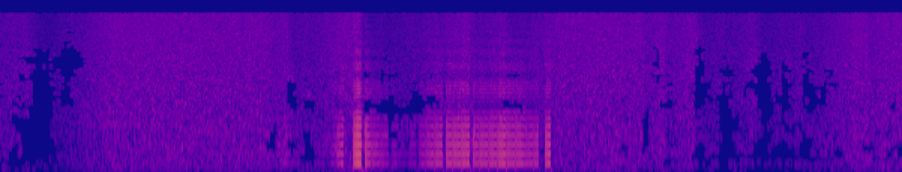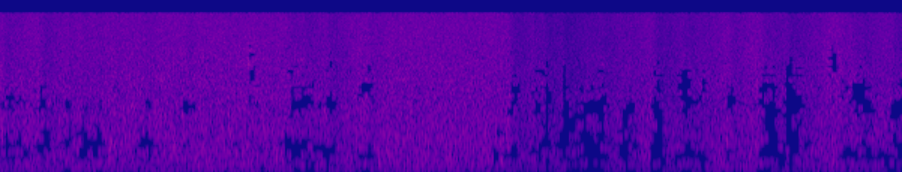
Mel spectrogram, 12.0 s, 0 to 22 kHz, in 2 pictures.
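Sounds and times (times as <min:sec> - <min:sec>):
static hiss: 0:00.0 - 0:11.9.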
